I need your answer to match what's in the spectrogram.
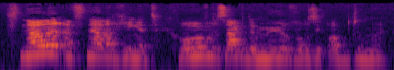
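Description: A woman lively and expressive as she reads a children's story aloud. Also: medium pitch, moderate pace, lo-fi sound.

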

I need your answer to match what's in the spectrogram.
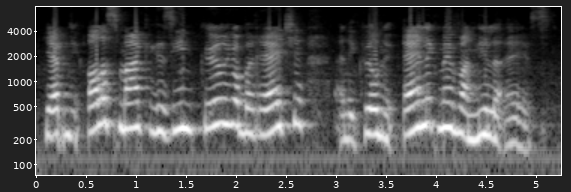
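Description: A woman puts on an impatient little girl from a storybook. She grumbles and urges the others to hurry up. The voice is high and the sound is dull and lo-fi. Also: lively intonation, moderate pace, natural voice. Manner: impatient, grumbling, shrill when alarmed.

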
